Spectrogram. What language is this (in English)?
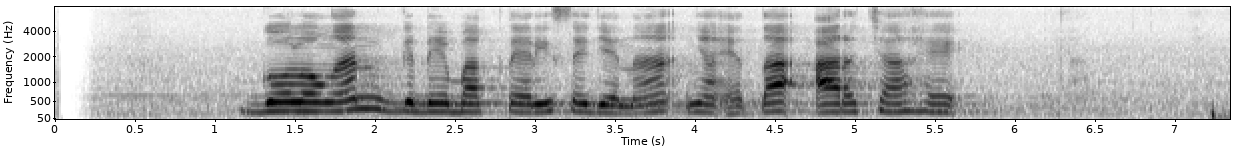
Sundanese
